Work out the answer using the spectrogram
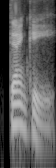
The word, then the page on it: dengue: American English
